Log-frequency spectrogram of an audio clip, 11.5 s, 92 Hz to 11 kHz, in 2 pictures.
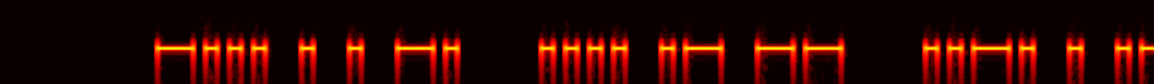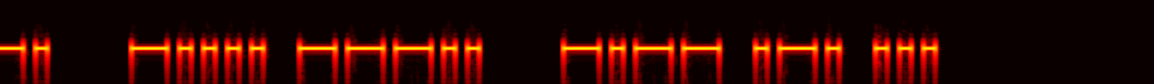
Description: Morse code, heard as a keyed tone, about 21 wpm, 700 Hz. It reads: BEEN HAM FER 68 YRS
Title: Practice QSO - Exchange 3 - More Info - 20wpm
